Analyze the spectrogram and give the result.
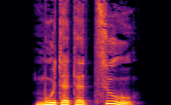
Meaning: inflection of zumuten: 1. first/third-person singular preterite 2. first/third-person singular subjunctive II
- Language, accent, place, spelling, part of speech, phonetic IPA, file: German, Germany, Berlin, mutete zu, verb, [ˌmuːtətə ˈt͡su], De-mutete zu.ogg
